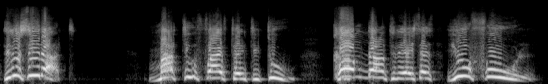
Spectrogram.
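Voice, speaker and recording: A man from Ghana giving impassioned political commentary, preachy and emphatic, swinging from loud outbursts to low asides. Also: very animated, measured pace.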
